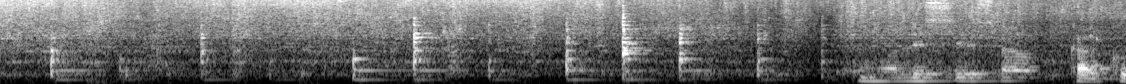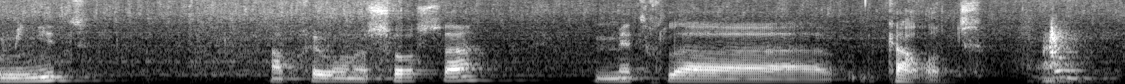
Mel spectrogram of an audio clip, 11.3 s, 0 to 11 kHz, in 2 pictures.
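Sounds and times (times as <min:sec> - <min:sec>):
spoon stirring grapes and sugar in a saucepan: 0:00.0 - 0:07.0
faint sizzle: 0:00.0 - 0:11.2
speech: 0:04.3 - 0:06.1, 0:07.0 - 0:11.2.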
